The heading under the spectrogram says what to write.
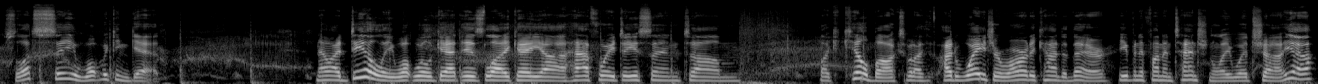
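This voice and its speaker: A man's voice: sits high, normal speed, fairly bright tone, a little hiss or hum. A man casually commenting on his own gameplay during a live stream, chatty and wry, taunting enemies as he plays. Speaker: game streamer.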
